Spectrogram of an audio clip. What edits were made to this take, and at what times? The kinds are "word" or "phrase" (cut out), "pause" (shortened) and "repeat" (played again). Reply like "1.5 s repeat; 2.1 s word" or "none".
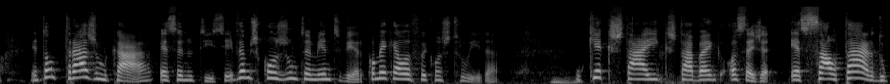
none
